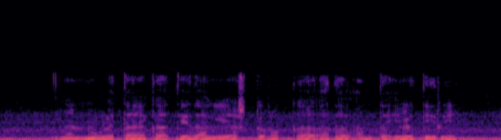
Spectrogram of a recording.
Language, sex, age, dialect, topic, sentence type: Kannada, male, 36-40, Dharwad Kannada, banking, question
